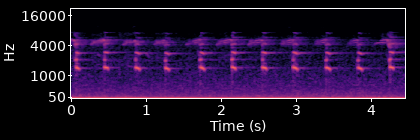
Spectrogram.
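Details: Lesser spotted eagle at its nest, 15 June 2021 at 15:09, repeating bright, piercing yelped notes at an even pace of roughly two per second throughout, with low background hiss.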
